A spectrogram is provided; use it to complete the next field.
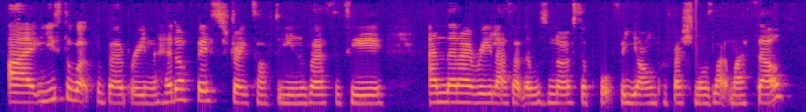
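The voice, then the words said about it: London accent. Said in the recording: “I'm from London, which you'll be able to tell by my accent.”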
